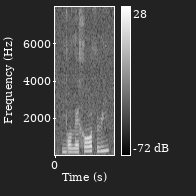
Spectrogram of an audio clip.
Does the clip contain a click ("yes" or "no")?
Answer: no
